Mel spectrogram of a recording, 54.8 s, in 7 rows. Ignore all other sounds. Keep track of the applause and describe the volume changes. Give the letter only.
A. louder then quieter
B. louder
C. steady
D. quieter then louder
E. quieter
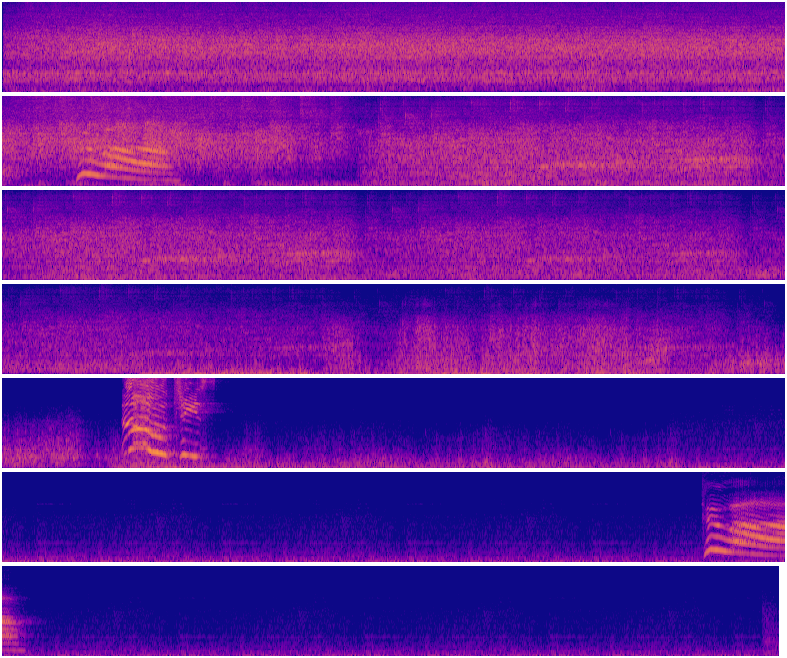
E.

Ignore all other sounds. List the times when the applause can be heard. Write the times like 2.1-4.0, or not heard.
0.0-31.2.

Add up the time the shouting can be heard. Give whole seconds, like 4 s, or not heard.
3 s.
